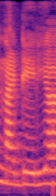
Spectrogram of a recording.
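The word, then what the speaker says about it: Cnidaria: आज हम अपने लेक्चर में जो है नेक्स्ट फाइलम फाइलम नाइडेरिया जो है वो स्टार्ट करेंगे। This is phylum नाइंरिया C silent है। इसको प्रोनाउंस आप नाइरिया करोगे।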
